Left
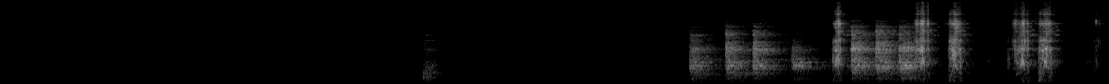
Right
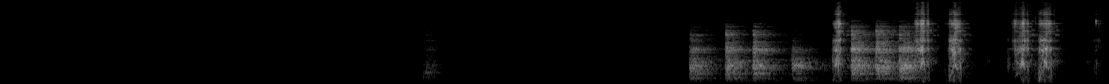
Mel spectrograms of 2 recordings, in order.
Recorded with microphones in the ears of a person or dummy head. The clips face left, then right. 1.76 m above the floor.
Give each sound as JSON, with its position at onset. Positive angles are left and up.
{"t": 4.2, "sound": "a pop", "side_deg": 60, "distance_m": 8.5}
{"t": 6.9, "sound": "hammering", "side_deg": -35, "distance_m": 1.1}
{"t": 8.3, "sound": "a zipper", "side_deg": -25, "distance_m": 0.5}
